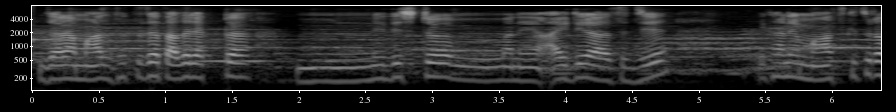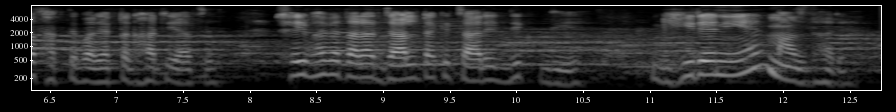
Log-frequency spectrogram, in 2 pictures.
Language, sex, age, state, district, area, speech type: Bengali, female, 60+, West Bengal, Birbhum, urban, spontaneous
